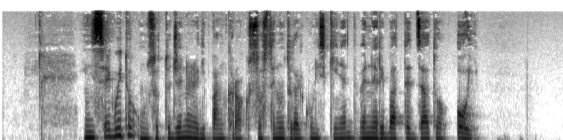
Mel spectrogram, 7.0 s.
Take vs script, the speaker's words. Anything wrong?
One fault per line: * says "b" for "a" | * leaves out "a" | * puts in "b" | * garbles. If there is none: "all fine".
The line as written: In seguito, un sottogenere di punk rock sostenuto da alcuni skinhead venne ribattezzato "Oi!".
all fine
